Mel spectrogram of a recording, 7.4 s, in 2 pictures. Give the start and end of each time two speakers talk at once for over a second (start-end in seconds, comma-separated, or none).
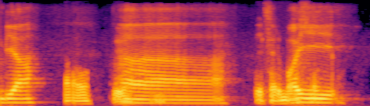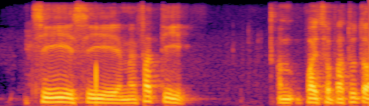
none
